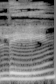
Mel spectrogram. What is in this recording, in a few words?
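"ling", second tone, pinyin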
